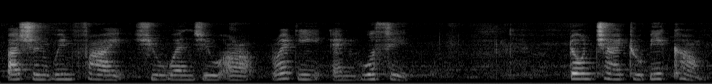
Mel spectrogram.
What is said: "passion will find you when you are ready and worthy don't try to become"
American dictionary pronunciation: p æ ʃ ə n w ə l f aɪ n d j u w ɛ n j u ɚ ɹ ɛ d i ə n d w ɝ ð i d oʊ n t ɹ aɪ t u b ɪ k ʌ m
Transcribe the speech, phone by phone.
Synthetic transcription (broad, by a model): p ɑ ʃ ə n w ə n f aɪ j u w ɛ n j u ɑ ɹ ɛ d i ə n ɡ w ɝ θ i d oʊ n t ɹ aɪ t u b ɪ k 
